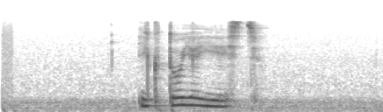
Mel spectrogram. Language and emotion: Russian, neutral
